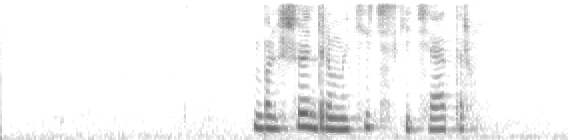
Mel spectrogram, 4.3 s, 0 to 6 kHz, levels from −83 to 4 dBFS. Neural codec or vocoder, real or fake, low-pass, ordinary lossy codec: codec, 24 kHz, 3.1 kbps, DualCodec; fake; 5.4 kHz; none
